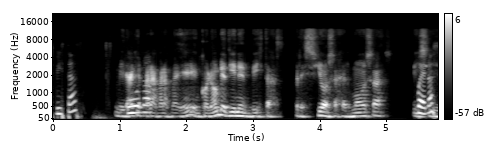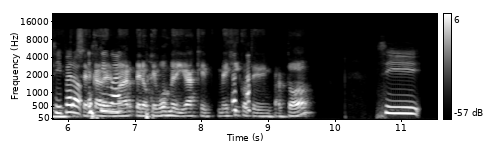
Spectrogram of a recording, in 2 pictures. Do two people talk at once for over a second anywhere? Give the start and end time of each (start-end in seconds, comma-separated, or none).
5.4-6.9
